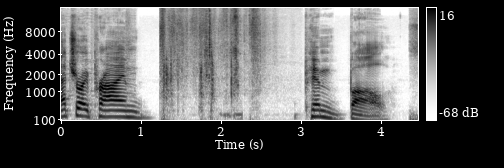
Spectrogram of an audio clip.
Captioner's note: shuffles through papers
